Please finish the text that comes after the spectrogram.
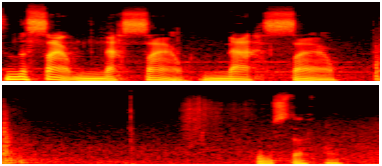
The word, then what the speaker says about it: Nassau: Oh, in Nassau. Oh, that was it. Sorry, Nazar, Nassau. Nassau. Is it? Yeah, Nassau.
